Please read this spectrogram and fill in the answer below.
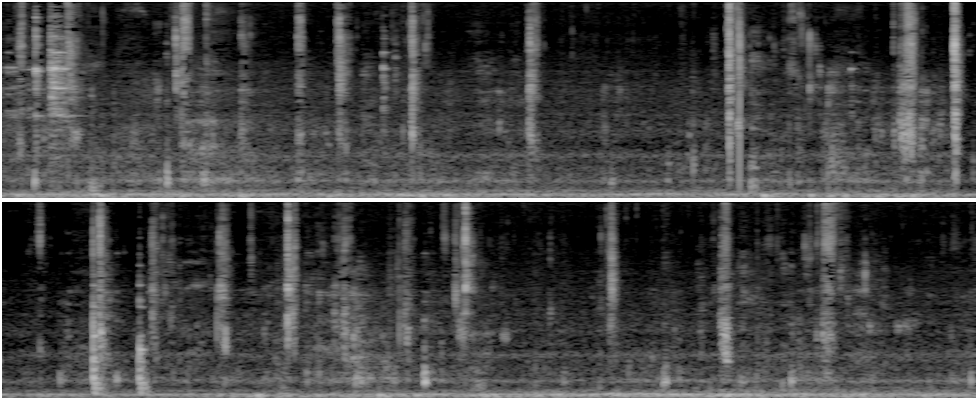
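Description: Close-up chewing of braised pork spareribs and rice, with irregular sharp mouth clicks and smacks every second or so.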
